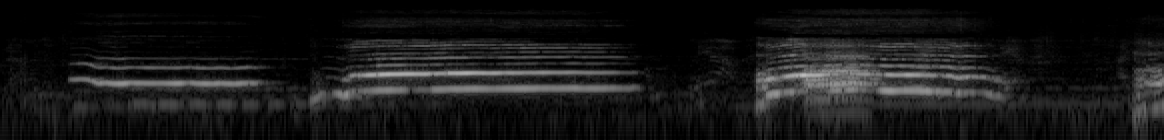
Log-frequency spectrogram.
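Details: Cocker Spaniel howling like Chewbacca: three drawn-out, tonal howls of one to two seconds each, the second rising then holding steady, the last wavering and rougher, separated by short silent pauses.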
